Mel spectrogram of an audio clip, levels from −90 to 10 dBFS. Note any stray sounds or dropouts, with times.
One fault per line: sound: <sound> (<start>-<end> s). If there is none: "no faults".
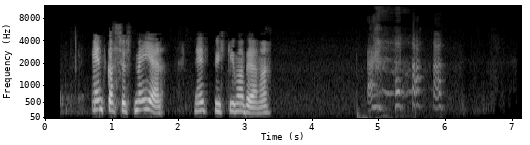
sound: laugh (4.7-6.0 s)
